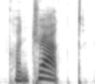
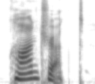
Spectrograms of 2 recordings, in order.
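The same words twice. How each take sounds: First: The stress is on the second syllable. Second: The stress is on the first syllable. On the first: "to the second syllable" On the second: "from the first syllable"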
